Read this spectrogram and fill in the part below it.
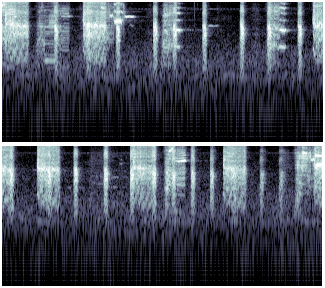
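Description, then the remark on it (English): A dense chorus of harsh, squeaky grackle calls from a flock, overlapping rasps and creaks repeating rapidly and loudly throughout, with no talking. “Another reason why grackles are unloved is because their song can be harsh, especially when they're in a flock calling.”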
